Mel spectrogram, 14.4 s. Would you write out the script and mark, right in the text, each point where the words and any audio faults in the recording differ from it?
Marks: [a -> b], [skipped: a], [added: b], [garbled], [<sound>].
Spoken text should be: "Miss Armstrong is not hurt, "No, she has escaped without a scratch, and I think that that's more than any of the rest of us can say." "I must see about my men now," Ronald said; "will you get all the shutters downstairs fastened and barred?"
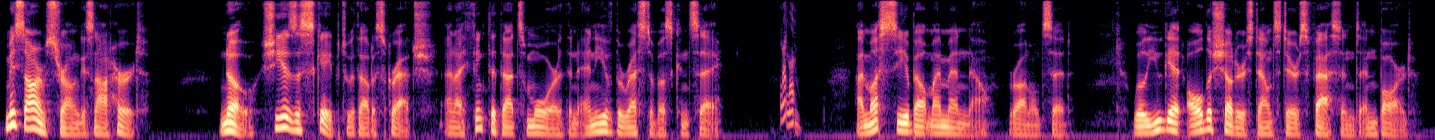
"Miss Armstrong is not hurt, "No, she has escaped without a scratch, and I think that that's more than any of the rest of us can say." [chirp] "I must see about my men now," Ronald said; "will you get all the shutters downstairs fastened and barred?"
